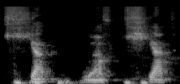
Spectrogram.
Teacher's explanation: And then we have the long version of this kye palatalized k sound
